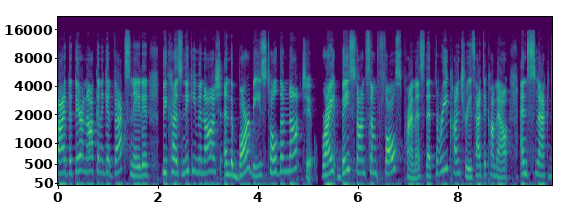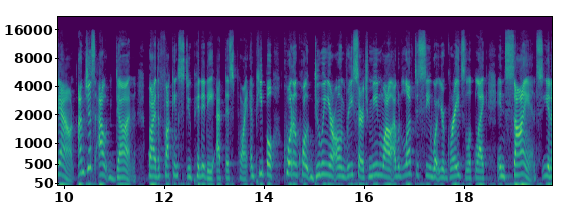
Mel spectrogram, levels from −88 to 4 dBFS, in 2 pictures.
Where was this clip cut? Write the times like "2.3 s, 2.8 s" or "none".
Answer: 5.2 s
